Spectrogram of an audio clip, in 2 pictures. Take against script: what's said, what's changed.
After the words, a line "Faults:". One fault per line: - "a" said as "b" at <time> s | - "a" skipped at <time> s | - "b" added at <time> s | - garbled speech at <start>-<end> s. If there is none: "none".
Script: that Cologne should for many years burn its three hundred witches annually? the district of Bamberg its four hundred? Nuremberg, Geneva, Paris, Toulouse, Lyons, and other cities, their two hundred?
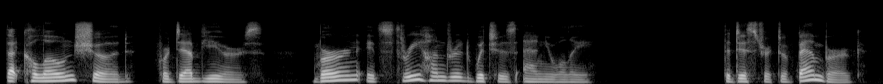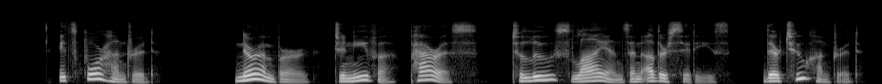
that Cologne should for deb years burn its three hundred witches annually? the district of Bamberg its four hundred? Nuremberg, Geneva, Paris, Toulouse, Lyons, and other cities, their two hundred?
Faults:
- "many" said as "deb" at 1.7 s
